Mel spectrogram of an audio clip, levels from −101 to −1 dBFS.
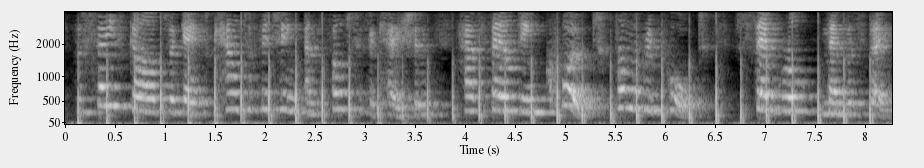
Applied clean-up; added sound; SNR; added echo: none; Hammer; 5 dB; reverberation time 0.6 s.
